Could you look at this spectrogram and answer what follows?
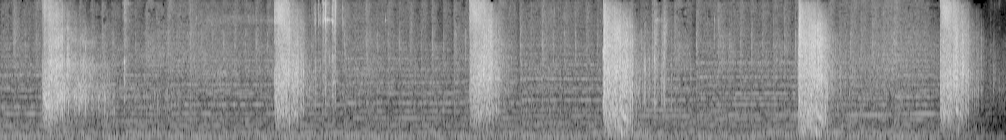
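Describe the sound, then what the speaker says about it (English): Rifle shots from a wild boar hunt crack out one at a time, six sharp loud reports spaced a couple of seconds apart, each ringing briefly before the next. "Hunting wild boars with rifles"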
